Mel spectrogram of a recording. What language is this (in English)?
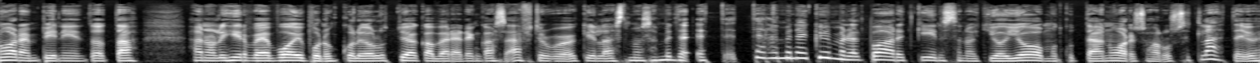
Finnish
